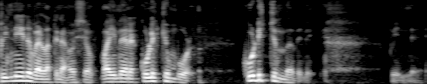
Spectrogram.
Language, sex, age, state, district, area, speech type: Malayalam, male, 45-60, Kerala, Wayanad, rural, spontaneous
